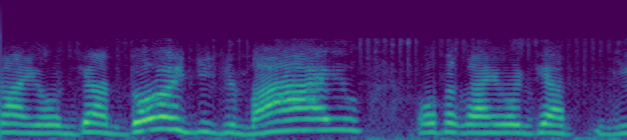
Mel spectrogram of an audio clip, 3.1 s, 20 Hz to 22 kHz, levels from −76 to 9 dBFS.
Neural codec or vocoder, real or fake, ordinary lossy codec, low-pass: codec, 16 kHz, 2 kbps, FreqCodec, smaller model; fake; none; 7.2 kHz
